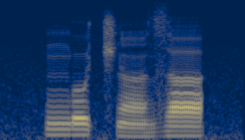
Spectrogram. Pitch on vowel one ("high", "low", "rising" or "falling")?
high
